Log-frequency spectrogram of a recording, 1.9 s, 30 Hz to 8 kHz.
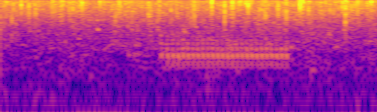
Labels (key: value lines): label: biophony, croak
recorder: SoundTrap 500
